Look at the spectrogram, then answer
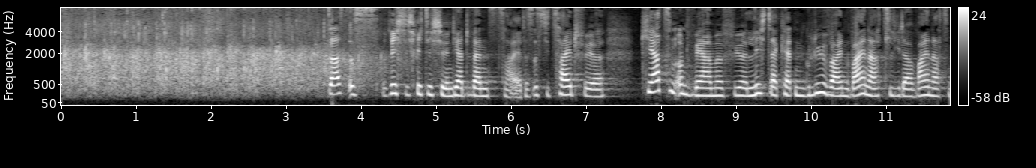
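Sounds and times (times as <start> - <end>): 
audience applause: 0.0 - 4.6
speech: 3.6 - 11.8.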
